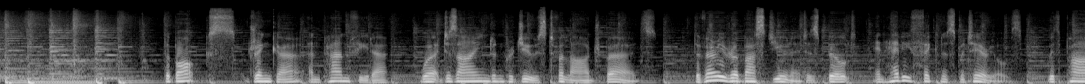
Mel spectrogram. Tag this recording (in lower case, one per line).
speech
music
